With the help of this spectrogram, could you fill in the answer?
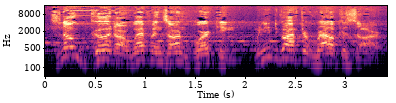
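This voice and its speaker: An actor playing a defiant, self-serving thief in a fantasy audio drama, brash and snappish. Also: male voice, fairly high pitch, big pitch swings, fast talker, over music. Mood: impatient.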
